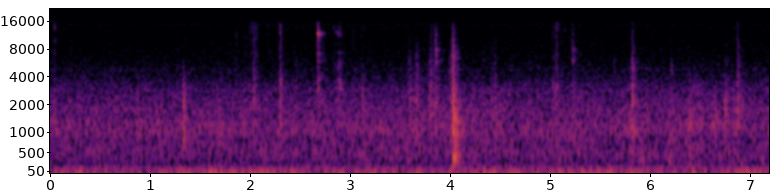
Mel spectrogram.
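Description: Near silence with faint scattered clicks and taps of galvanised steel J-clips and J-clip pliers being handled on a tabletop, the loudest tap about four seconds in.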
